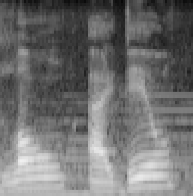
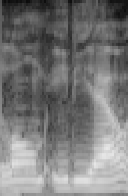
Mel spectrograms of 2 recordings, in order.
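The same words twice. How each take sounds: First: The name is said with an English accent. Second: The name is said with a French accent.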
